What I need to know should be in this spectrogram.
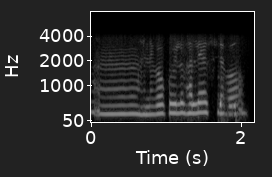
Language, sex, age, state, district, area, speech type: Assamese, female, 18-30, Assam, Charaideo, rural, conversation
